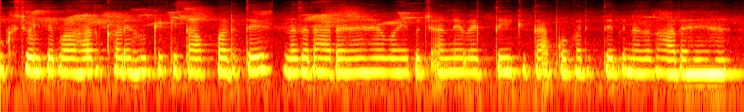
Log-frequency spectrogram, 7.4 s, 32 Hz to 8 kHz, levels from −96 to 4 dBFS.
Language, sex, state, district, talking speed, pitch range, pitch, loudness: Hindi, female, Uttar Pradesh, Etah, 195 wpm, 220-230 Hz, 225 Hz, -15 LUFS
